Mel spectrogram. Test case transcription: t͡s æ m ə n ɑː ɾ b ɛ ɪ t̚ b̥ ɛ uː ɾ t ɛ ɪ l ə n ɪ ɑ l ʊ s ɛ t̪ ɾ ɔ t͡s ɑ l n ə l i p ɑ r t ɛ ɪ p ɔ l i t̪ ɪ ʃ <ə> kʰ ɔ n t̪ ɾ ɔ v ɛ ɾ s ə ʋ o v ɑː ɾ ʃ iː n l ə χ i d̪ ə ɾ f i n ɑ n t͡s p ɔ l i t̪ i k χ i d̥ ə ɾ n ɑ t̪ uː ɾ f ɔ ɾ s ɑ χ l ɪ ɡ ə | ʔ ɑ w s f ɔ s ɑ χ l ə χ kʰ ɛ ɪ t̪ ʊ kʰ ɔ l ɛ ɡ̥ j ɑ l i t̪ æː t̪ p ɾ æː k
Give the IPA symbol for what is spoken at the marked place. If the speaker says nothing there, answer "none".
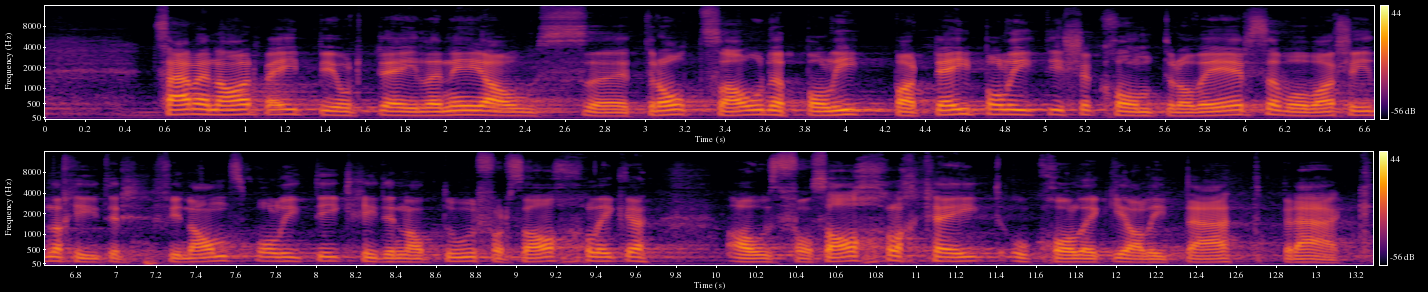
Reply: ə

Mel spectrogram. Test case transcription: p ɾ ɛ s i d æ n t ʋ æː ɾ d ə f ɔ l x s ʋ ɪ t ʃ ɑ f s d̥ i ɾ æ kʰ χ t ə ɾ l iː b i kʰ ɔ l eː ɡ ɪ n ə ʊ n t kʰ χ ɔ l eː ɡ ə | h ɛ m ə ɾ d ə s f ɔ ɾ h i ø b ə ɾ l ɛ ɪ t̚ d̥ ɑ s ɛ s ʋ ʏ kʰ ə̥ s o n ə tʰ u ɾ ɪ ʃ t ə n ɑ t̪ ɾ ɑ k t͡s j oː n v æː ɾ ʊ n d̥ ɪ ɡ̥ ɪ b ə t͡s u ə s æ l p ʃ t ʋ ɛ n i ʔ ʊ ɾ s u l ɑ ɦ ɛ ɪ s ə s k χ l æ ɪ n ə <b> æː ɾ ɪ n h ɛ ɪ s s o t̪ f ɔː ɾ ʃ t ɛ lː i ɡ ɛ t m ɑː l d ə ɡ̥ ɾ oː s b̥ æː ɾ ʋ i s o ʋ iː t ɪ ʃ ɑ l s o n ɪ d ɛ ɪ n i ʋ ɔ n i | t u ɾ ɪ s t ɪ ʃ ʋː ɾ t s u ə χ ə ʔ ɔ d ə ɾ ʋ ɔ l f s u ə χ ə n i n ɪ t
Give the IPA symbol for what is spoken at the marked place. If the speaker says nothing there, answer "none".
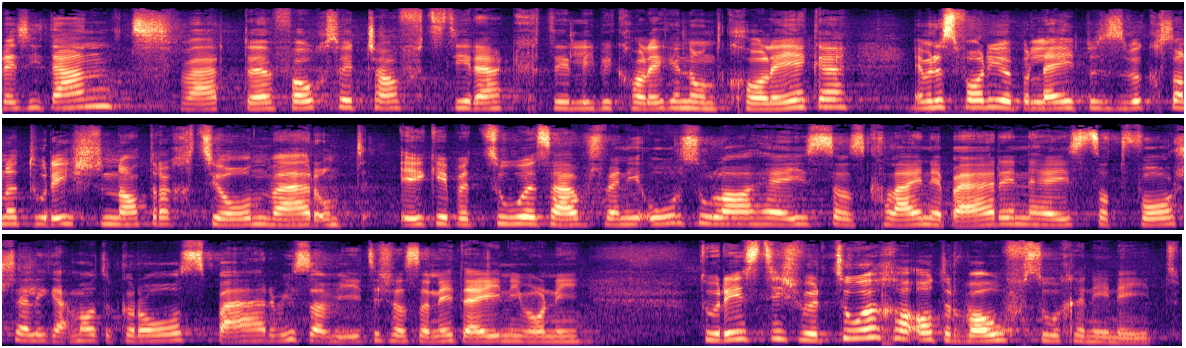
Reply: b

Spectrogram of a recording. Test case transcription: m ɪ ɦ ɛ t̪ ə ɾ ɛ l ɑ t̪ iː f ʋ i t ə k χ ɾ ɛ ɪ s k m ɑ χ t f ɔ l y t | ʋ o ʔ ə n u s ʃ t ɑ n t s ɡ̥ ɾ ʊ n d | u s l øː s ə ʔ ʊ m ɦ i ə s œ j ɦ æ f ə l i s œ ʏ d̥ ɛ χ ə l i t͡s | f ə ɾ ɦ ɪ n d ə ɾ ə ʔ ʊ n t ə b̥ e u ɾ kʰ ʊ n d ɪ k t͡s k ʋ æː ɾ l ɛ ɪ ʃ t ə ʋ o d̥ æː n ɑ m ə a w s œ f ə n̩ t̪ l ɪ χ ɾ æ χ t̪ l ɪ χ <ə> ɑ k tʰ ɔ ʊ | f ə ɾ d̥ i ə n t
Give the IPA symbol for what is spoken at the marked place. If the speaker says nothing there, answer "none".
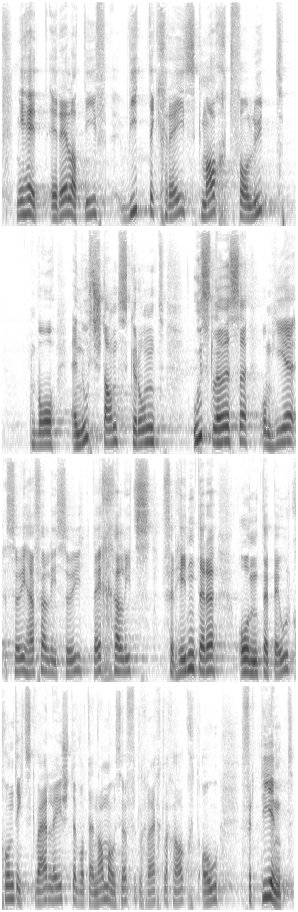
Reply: ə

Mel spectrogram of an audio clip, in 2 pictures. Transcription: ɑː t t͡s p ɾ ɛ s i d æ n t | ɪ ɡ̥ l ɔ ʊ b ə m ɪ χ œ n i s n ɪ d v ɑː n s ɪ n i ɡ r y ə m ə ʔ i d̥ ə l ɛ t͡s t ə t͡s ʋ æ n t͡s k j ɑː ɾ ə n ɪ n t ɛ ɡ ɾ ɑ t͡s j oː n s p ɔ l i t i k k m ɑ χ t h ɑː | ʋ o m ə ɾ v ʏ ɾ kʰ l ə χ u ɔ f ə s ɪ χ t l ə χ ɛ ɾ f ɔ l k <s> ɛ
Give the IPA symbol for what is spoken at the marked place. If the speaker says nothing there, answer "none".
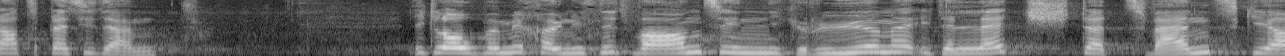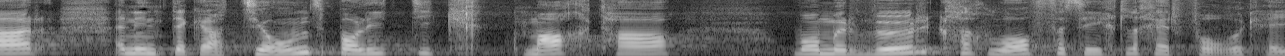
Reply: h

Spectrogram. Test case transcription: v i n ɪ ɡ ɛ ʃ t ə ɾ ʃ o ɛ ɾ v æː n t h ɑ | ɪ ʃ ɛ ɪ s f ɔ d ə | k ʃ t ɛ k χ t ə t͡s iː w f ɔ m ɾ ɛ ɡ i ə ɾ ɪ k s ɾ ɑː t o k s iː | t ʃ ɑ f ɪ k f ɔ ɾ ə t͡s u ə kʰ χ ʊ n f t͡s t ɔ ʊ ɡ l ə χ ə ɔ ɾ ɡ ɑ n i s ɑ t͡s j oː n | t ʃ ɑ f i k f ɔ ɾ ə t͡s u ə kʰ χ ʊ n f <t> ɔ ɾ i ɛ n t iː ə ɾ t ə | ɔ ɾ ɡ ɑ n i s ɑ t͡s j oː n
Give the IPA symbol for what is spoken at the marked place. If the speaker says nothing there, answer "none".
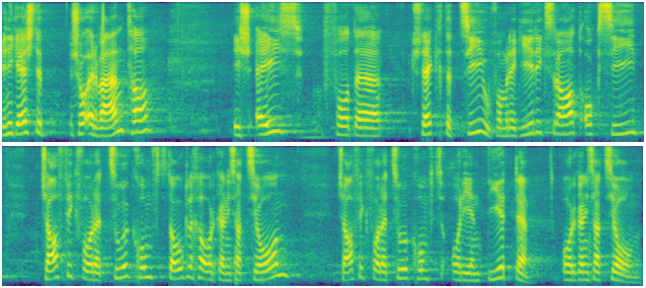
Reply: t͡s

